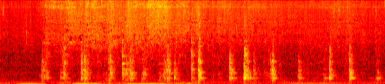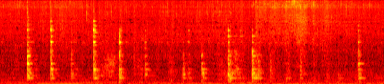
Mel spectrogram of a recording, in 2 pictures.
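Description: Tomatoes sizzle steadily in a pan while a utensil scrapes and taps in a quick, irregular stirring rhythm, close and clear.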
